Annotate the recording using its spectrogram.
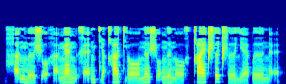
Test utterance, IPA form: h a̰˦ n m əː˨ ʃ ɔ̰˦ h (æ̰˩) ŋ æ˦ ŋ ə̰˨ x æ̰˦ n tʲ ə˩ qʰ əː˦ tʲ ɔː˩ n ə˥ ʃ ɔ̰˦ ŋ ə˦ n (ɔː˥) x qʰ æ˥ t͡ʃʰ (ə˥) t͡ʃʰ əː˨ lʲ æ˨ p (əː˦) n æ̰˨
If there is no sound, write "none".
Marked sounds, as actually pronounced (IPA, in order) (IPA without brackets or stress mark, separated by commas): a̰˩, ɔː˩, ə˥, əː˦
